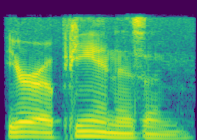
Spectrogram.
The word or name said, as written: Europeanism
